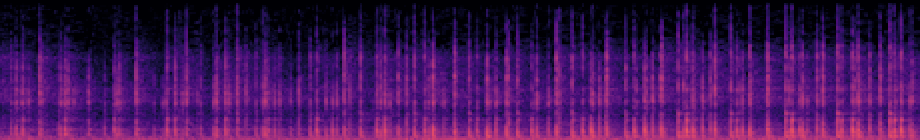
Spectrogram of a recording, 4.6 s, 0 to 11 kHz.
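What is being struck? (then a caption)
Bamboo cutting board. Fingers tap and scratch the surface of a flat, solid bamboo cutting board held upright in both hands. The result is a dense, uneven run of quick, dry ticks and scrapes with a woody midrange tone around 730 Hz. The sounds die away almost instantly and grow slightly louder toward the end.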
